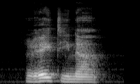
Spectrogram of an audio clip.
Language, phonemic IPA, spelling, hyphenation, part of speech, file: Dutch, /ˈreː.ti.naː/, retina, re‧ti‧na, noun, Nl-retina.ogg
- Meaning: retina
